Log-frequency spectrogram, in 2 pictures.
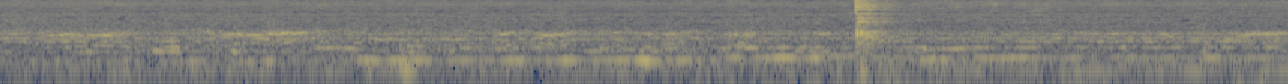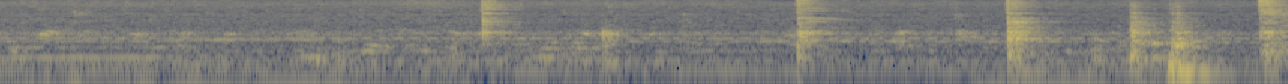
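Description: Garlic fries in hot oil over a medium flame for garlic oil, giving a steady low sizzle and hiss, with a spoon scraping and clinking against the pan now and then, more often toward the end.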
